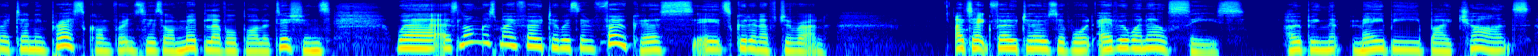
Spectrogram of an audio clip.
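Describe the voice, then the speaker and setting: A wry woman photojournalist played by an actress narrates her own life in an audio drama. She is confessional and self-deprecating, with a medium-pitched voice in a very dry, intimate recording. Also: darkish tone, dry recording, natural voice.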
